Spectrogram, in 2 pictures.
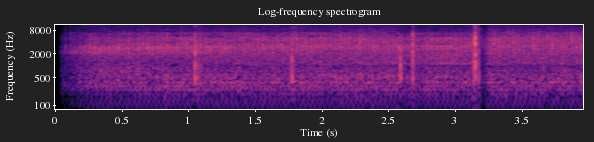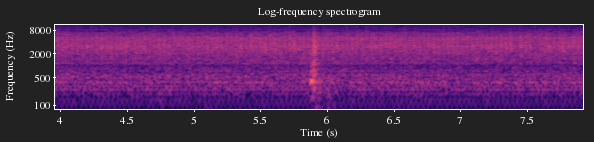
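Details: Audi A6 C7 2.0 TDI with S-tronic gearbox, over the last 2,000 km, oil and filter changed 10,000 km ago: sharp, irregular clicks over the diesel idle when selecting R or D and on 3-2 or 2-1 downshifts. Cause unknown.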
